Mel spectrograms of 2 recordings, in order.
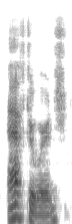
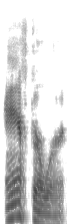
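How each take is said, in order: First: It is said in the speaker's ordinary voice. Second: It is said in a put-on cartoon-character voice. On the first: The speaker calls it right. "we'll just do normal" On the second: The speaker calls it wrong. "no, we're not doing Squidward"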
